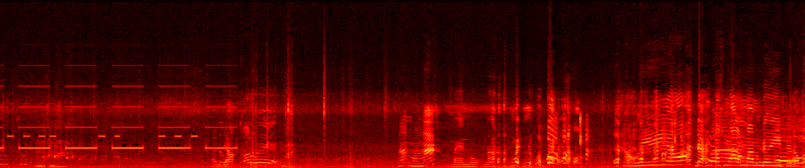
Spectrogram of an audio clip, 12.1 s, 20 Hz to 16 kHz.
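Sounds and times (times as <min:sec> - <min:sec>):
car cabin noise: 0:00.0 - 0:12.0.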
